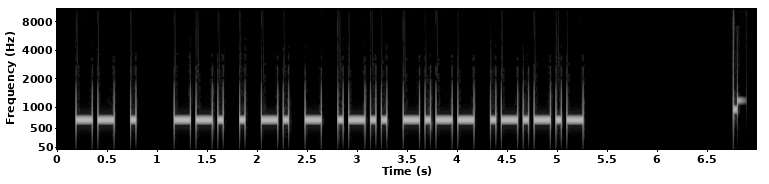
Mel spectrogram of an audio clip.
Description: Morse code, heard as a keyed tone, about 22 wpm, 700 Hz. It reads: ME GENTLY.
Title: Sentences from Top 1500 Words 22wpm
